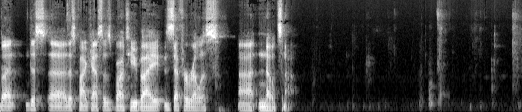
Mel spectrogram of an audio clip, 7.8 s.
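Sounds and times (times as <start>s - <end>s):
speech: 0.0s - 4.5s
person gulping a drink of bottled water: 6.2s - 7.8s.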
